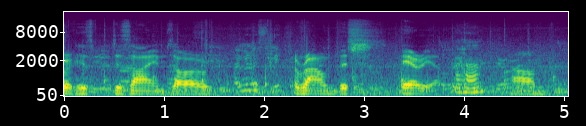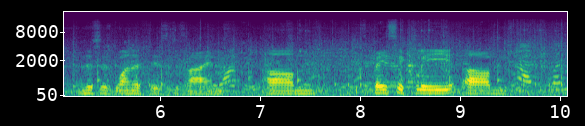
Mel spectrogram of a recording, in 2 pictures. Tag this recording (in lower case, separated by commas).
speech, music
